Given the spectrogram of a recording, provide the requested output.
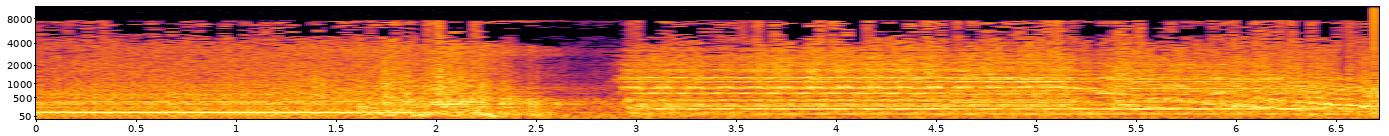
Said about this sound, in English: With a roar, the speedboat crashes into Mark and Cherry, splintering their wooden craft to bits and throwing them stunned into the water.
